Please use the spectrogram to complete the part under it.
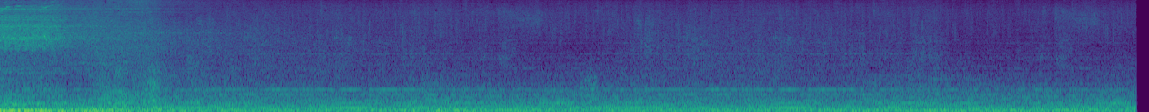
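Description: Soft game music hums steadily.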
